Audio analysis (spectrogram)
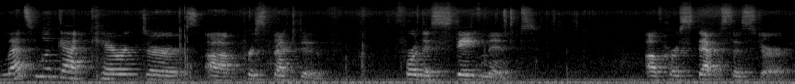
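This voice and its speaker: A woman teacher doing an interactive read-aloud for a young class, instructive and questioning, with expressive storybook reading. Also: mid-range voice, slow. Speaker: primary school teacher. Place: classroom with pupils. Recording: distant echoey classroom, some noise.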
